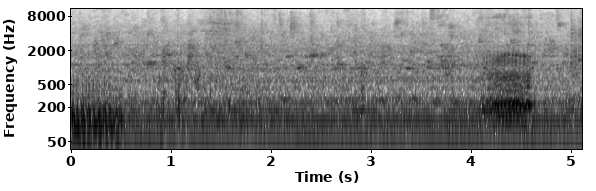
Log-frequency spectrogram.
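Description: Rottweiler puppies give brief low grunts and a short whining growl in a quiet room.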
